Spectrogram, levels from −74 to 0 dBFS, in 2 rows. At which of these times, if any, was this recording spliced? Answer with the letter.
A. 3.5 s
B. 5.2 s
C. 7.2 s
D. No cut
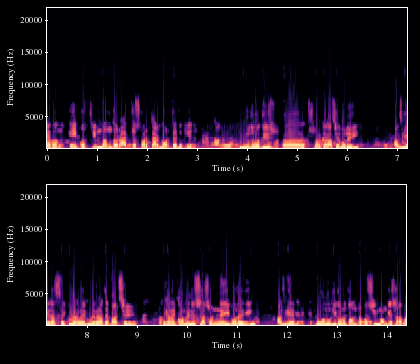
A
